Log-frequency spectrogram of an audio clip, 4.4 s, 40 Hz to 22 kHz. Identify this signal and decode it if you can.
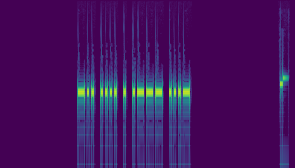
Morse code, heard as a keyed tone, about 34 wpm, 700 Hz. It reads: DHEJV
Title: Five Challenging Letter-Number Combinations 35wpm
